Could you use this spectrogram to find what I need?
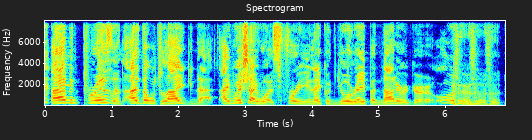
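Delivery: high, slow whiny voice; hammed-up self-pity; mock whining inmate. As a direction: whine like a spoiled child.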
